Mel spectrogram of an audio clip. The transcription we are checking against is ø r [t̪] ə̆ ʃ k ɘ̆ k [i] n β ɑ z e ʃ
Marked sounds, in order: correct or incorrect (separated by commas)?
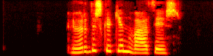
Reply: incorrect, incorrect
